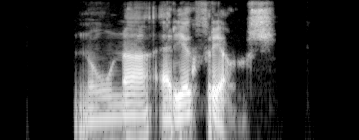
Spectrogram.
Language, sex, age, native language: Icelandic, male, 40-49, Icelandic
